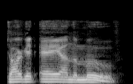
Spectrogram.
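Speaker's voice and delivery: brisk tactical announcement; announcing coordinator. A narrator's reading. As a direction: announce it to the team. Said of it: "the tactical coordinator announced".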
